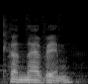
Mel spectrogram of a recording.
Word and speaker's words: Cynefin: this is the Canadian framework pronounced kan leven and for those of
